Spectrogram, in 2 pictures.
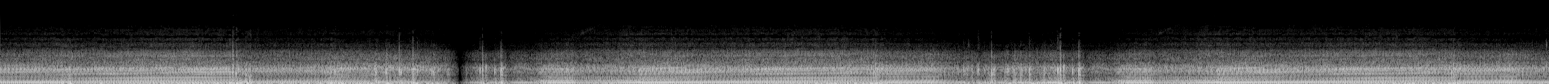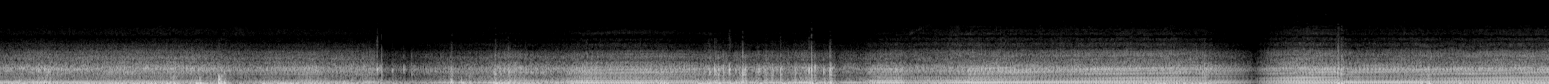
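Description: Porsche 718 Boxster GTS's 2.5-litre turbocharged flat-four boxer engine accelerating hard through the gears: the pitch climbs through the revs and drops back at each upshift, over and over. There are two brief, sudden drop-outs in the sound, about four seconds in and near the end.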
